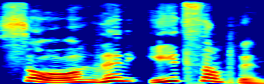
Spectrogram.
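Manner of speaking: put-on slow, high-pitched Scottish nanny accent. Asked to do the Doubtfire, mom answers someone saying they're hungry: Mrs. Doubtfire voice. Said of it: "That's a perfect accent".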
